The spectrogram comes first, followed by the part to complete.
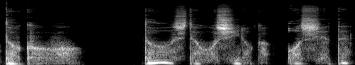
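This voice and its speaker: An actor playing a possessive, doting young man in an intimate audio drama, murmuring in a soft, coaxing, teasing whisper. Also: mid-range voice, lively intonation, normal speed, slightly rough, no echo, studio quality, heavily acted.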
